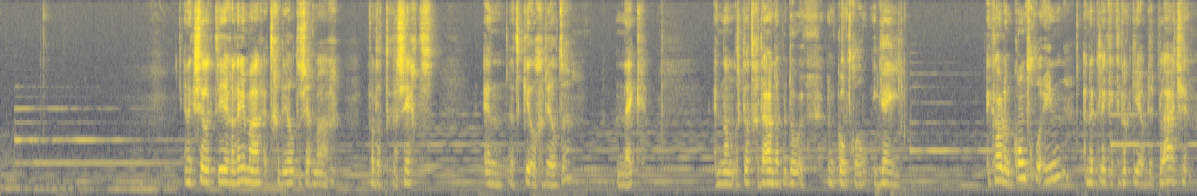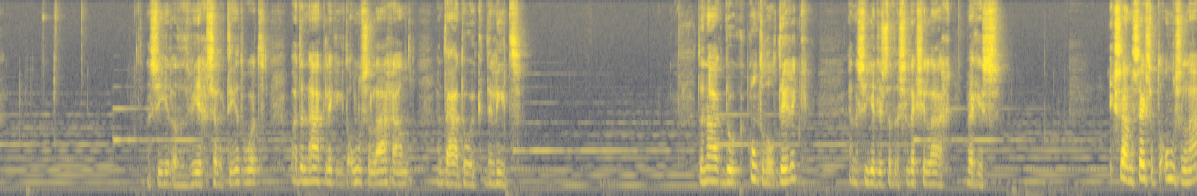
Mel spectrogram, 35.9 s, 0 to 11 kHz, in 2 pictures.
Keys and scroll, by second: 13.3 ctrl+j, 17.3 BackSpace, 23.9 BackSpace, 25.5 Delete, 29.7 ctrl+d, 35.2 BackSpace.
